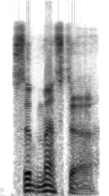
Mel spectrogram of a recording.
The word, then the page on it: submaster: British English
